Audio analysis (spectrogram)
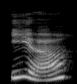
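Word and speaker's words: ihr: it's via okay via eeeh rhymes with via it's exactly the same sound but you just omit the v sound at the beginning yeah also it sounds like the body part if you pronounce it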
